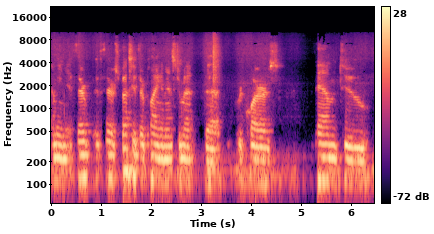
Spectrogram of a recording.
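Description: A man living in Portugal appears as a guest expert on an education podcast, giving long, discursive interview answers full of restarts. His voice sits on the low side with a level tone and a slightly slow delivery, against a noisy background.

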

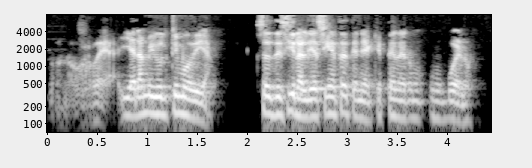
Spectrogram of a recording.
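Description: A man telling things casually and informally as a podcast guest, with an animated storytelling manner. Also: medium pitch, fast talker.

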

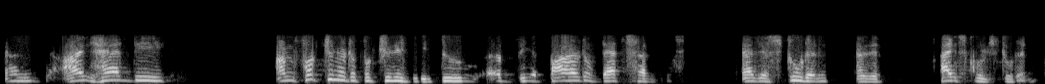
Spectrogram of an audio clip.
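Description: Calling in remotely for a casual phone interview, a Bangladeshi nonprofit executive director in his sixties speaks with a Bangladeshi accent in a slightly high, slightly rough voice at a measured pace. There's no echo, but the phone line sounds tinny, and he talks earnestly with hesitant restarts.

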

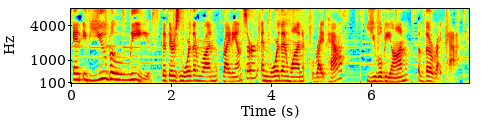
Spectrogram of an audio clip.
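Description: A woman's voice: fairly low pitch, expressive, takes it slowly, darkish tone, soft background music. A middle-aged woman who founded a company, hosting a motivational podcast monologue, emphatic and full of filler words, laughing easily.

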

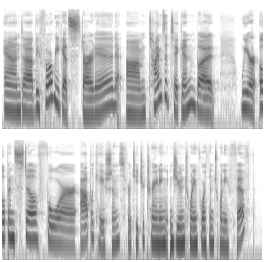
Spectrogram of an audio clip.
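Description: A woman's voice: medium pitch, measured pace, fairly bright tone, clean tone. An American woman hosting a podcast in a casual, chatty, slangy way. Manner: informal, slangy, addresses listeners as friends. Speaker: podcast host.

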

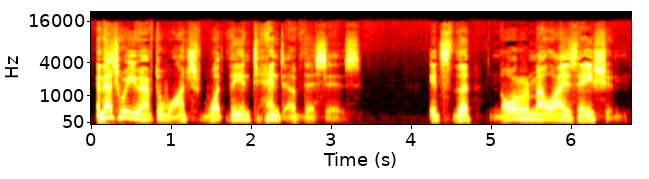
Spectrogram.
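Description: A man's voice: medium pitch, big pitch swings, takes it slowly, dry recording. A man hosting a talk radio show, delivering an opinionated, sardonic monologue from a studio.

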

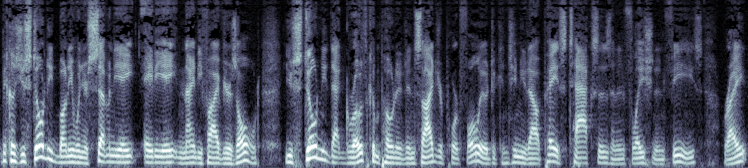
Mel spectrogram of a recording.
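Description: A man's voice: on the low side, moderate pace, darkish tone, no echo. A man hosting a financial advice radio show, giving emphatic, reassuring advice and checking in with "right?" and "okay?". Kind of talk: radio call-in talk.

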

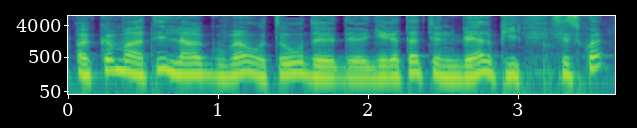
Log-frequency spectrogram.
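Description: Male Québécois radio host, bright higher register, dry booth, playful. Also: animated, moderate pace, no room sound. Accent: Quebec French. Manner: playful, teasing. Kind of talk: radio talk chat. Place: radio studio.

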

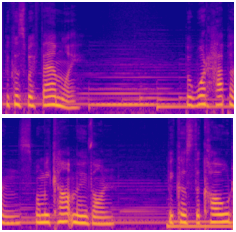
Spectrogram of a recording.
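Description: Woman host over guitar music. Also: mid-range voice. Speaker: podcast host. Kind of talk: scripted introduction.

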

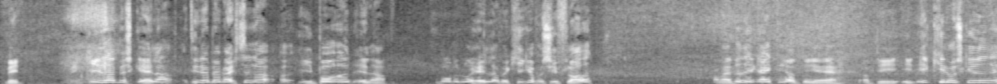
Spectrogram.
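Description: A man talks casually as an angler out by the water. He rambles along with enthusiasm, over light outdoor background noise. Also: darkish tone. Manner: rambling, enthusiastic about fishing. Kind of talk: casual chat while out fishing. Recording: outdoor ambient noise, vehicle rumble.

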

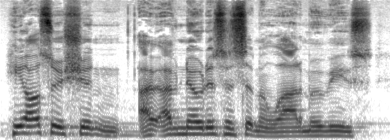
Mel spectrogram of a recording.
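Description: Halting, dry-witted man co-hosting a podcast. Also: medium pitch, lively intonation, a little mellow. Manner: hesitant, halting with restarts, dry wit. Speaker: podcast co-host. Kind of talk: casual movie review chat.

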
